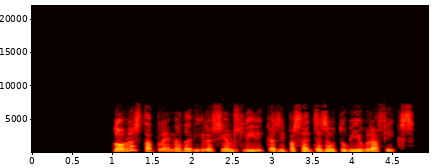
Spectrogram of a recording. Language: Catalan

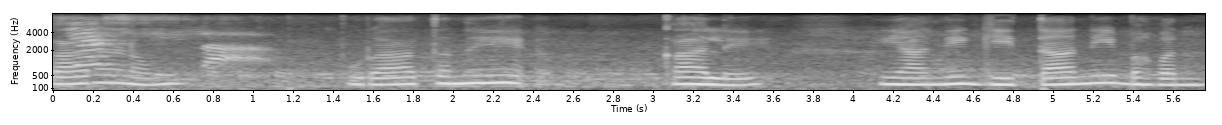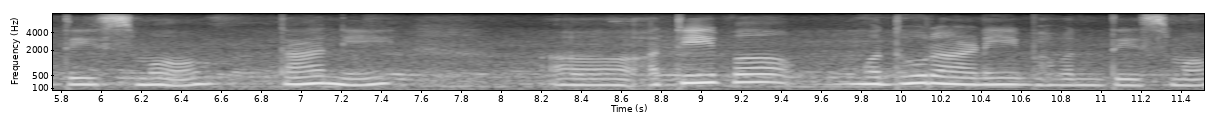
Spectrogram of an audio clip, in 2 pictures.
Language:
Sanskrit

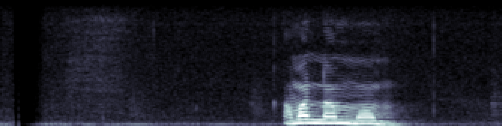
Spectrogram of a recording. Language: Bangla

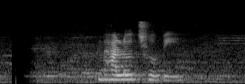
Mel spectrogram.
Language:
Bangla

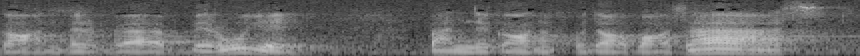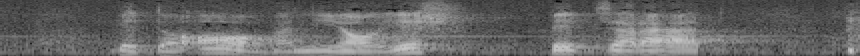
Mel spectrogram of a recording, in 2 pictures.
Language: Persian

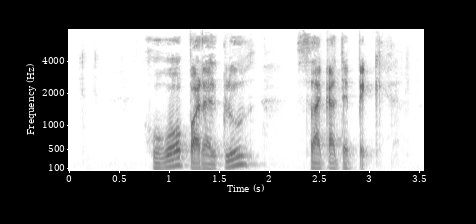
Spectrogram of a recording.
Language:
Spanish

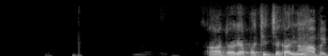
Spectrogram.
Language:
Gujarati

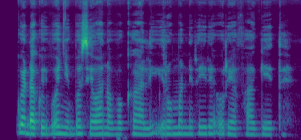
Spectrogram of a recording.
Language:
Kikuyu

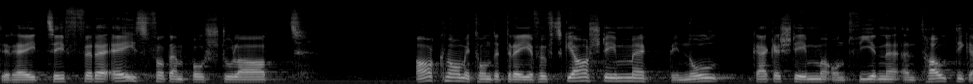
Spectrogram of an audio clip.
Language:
Swiss German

